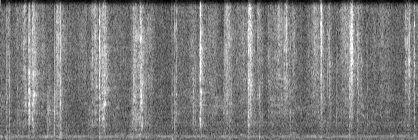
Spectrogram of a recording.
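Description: Panini Hoops basketball cards being flipped through by hand: faint slides and flicks of card against card as each one is moved off the stack, about twice a second, over a low steady hum.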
